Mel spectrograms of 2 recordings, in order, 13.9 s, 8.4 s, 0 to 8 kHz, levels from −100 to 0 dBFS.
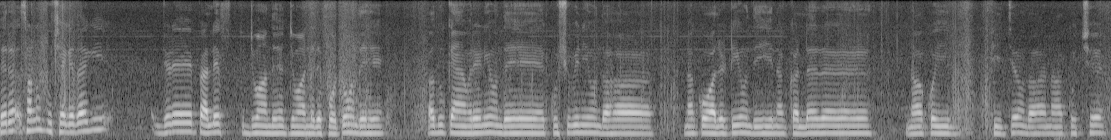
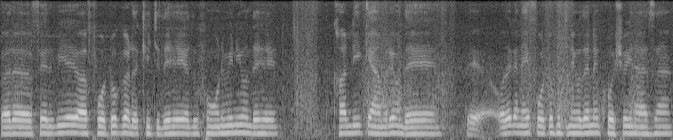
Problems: constant background noise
